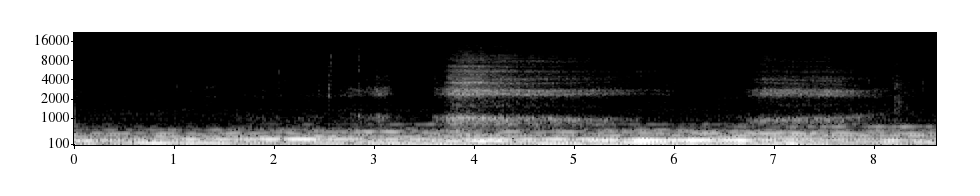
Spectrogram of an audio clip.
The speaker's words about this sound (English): I just had a double yawn there. Oh, that's good stuff. And then I had to crack my back, sorry.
